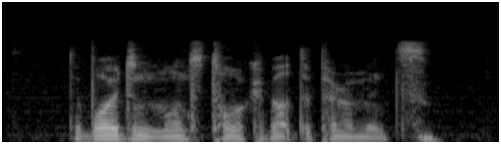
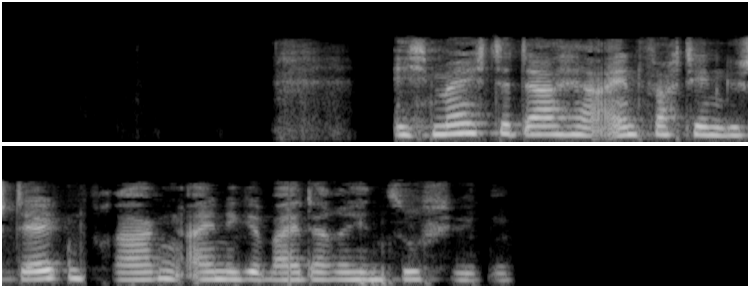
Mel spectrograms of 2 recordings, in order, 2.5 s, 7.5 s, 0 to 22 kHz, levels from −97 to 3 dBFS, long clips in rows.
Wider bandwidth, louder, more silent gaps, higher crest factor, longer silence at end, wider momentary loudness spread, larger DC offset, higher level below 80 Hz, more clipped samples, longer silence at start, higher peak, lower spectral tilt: about the same, 7.2 kHz vs 7.8 kHz; second, -41 LUFS vs -28 LUFS; second, none vs 1.80-1.97 s; about the same, 22 dB vs 18 dB; second, 0.3 s vs 1.2 s; first, 13 LU vs 8 LU; neither; about the same, -64 dBFS vs -66 dBFS; neither; second, 0.35 s vs 1.4 s; second, -20 dBFS vs -12 dBFS; first, -6 dB/octave vs -4.5 dB/octave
